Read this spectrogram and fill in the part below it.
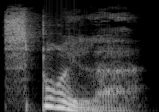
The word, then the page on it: spoiler: British English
